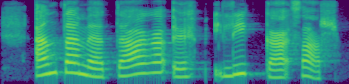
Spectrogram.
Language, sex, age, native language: Icelandic, female, 13, Icelandic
